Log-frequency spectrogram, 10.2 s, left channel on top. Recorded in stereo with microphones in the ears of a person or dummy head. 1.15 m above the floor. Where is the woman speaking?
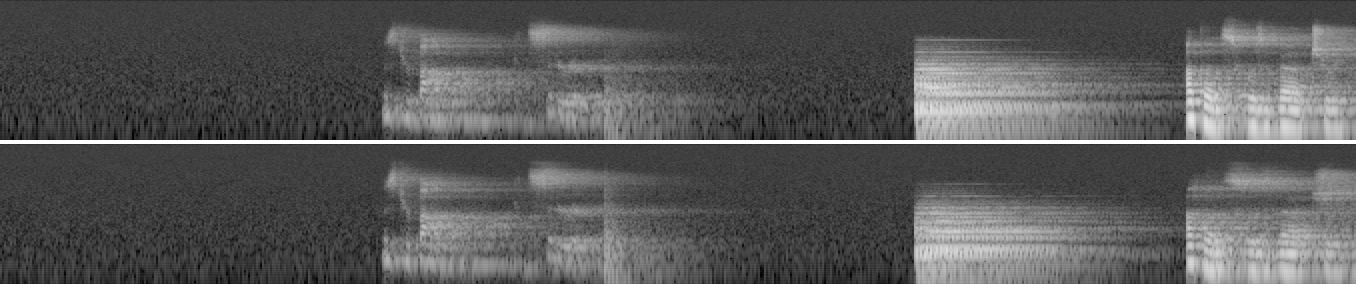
85° left, 0.7 m.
